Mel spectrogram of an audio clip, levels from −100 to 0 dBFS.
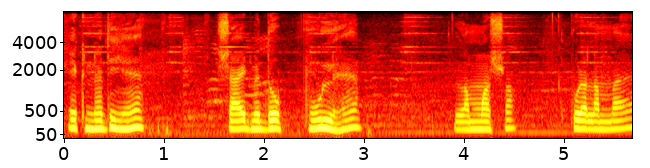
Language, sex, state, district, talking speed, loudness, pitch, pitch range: Hindi, male, Bihar, Saran, 125 wpm, -20 LUFS, 145 Hz, 110-155 Hz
